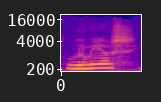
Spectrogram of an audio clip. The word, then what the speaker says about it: Lumiose: Lumiose City? – Lumiose, yeah.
